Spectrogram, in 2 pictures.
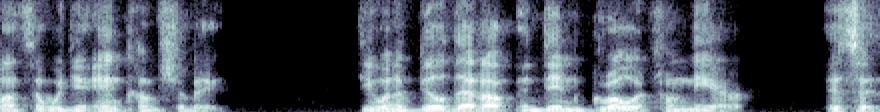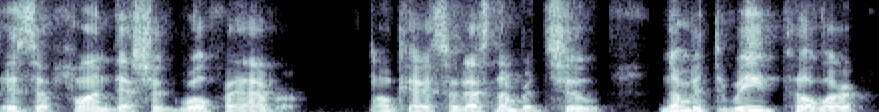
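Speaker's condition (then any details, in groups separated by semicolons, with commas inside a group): No condition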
